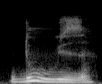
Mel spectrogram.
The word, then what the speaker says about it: douze: onze, okay, douze, douze, O, U, the two together will give you the sound OU, okay, and then Z, douze, douze, alright.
